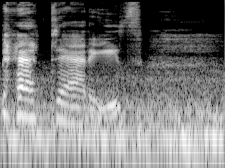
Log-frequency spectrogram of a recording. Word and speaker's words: Bad Daddy's: something called bad daddies Bad Daddy's you have to say it like that bad daddy for lunch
